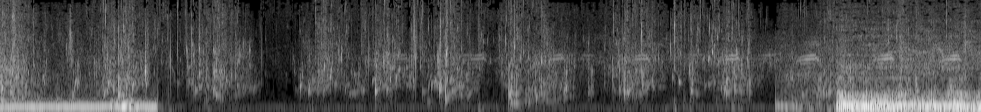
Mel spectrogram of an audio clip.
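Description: Water pours and trickles in uneven, splashy bursts, with a steady low hum underneath at the start and a louder rushing surge near the end.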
